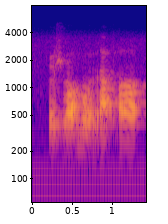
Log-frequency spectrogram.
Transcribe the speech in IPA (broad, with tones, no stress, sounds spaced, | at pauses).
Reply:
ø˨ ʃ ð ɔ˨˦ ɣ o˦˨ r a˧ pʼ ɑ˨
